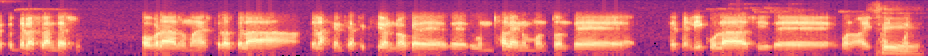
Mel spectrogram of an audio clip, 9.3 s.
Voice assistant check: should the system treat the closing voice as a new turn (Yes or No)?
No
